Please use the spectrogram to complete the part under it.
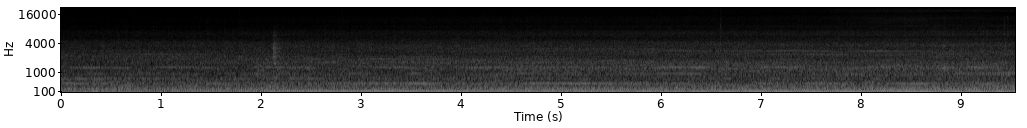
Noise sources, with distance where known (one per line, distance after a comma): reverse beeper, far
